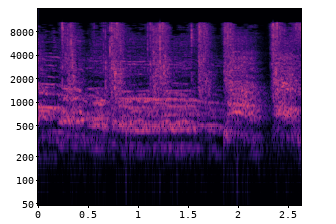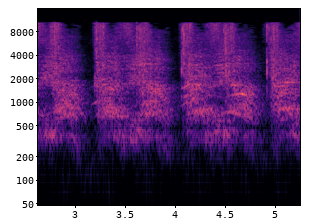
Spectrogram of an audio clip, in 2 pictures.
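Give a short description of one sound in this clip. A crowd shouts and sings loudly together.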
